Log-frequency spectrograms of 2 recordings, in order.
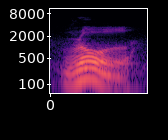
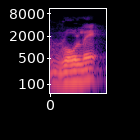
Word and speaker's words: roll: Roll. Roll. How do you say that? Roll. Okay, Roll. and in English? In Spanish, papel. Papel. Okay. Roll. Not role, roll.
